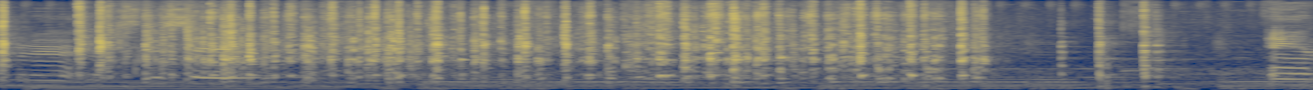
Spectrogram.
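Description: Bungeoppang batter being mixed in a bowl, with rapid rhythmic scraping and clinking of a utensil against the dish, loud and close, briefly pausing near the end.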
